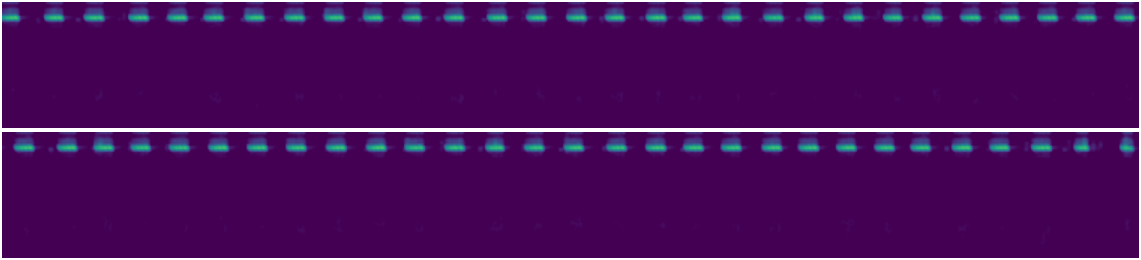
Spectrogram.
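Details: Nighttime cricket song, loud and steady: rapid, shrill chirps at roughly four per second, very regular and unbroken for the whole stretch, over a silent background.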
